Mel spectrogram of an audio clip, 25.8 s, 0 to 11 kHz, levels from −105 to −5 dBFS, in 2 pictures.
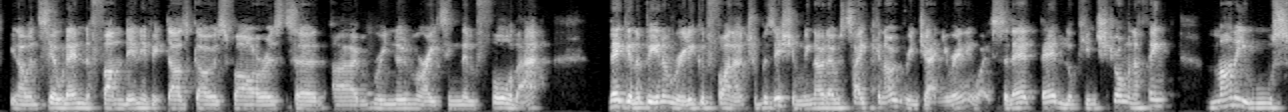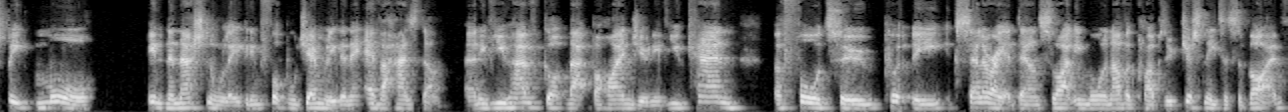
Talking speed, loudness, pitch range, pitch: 210 wpm, -19 LUFS, 120-140 Hz, 125 Hz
